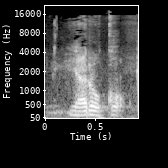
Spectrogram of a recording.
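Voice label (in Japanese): "yaroko", 南山形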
